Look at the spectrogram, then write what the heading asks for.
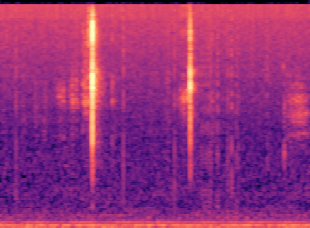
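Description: Scissors snipping through loops of yarn on a handmade Christmas yarn tree, two crisp cuts about a second apart, close over a low steady room hum.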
